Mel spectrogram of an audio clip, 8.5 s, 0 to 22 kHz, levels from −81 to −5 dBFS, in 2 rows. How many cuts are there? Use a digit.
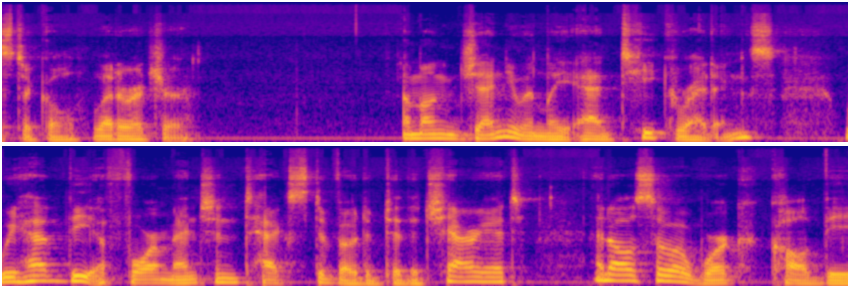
0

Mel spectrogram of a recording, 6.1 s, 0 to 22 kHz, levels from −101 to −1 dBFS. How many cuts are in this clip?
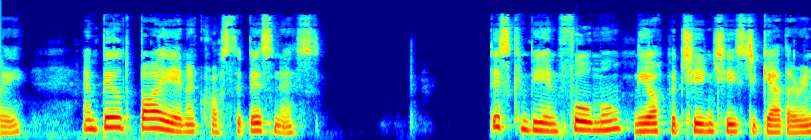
1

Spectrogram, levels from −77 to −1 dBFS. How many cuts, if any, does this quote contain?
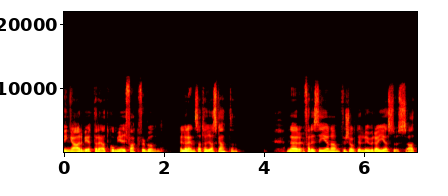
0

